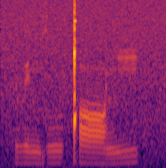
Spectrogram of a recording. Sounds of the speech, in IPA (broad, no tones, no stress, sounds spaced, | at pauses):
β ɪ ŋ ɡ uː ǃ ɑː ŋ i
